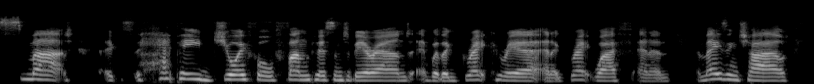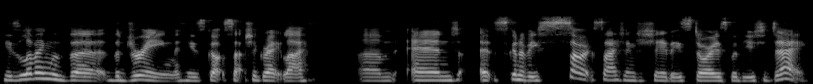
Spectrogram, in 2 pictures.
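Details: Adult speaker; normal speech.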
